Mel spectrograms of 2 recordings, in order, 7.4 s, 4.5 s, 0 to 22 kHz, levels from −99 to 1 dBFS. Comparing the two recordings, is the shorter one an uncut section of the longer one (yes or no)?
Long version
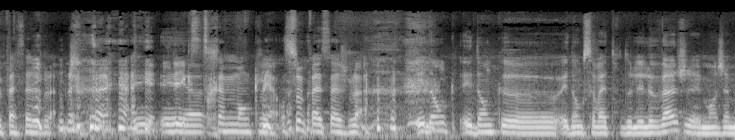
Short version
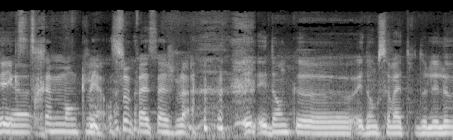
no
